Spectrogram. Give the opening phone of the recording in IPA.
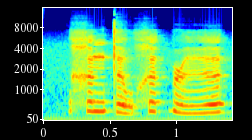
x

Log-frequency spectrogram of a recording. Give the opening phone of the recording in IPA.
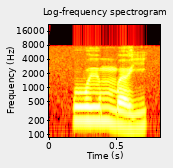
w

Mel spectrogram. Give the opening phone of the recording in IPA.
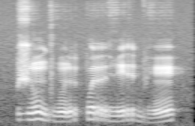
ʒ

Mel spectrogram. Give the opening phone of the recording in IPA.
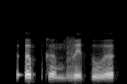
ʔ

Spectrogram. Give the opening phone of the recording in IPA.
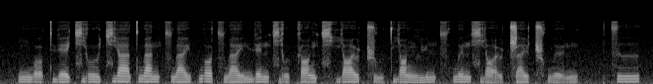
n̪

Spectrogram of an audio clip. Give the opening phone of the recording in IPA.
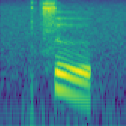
t͡s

